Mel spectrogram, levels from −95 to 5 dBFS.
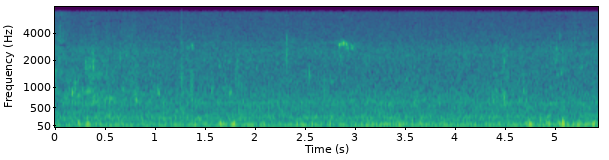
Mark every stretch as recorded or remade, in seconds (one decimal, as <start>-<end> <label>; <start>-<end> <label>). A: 0.0-0.8 recorded; 0.8-2.9 remade; 2.9-4.6 recorded; 4.6-5.4 remade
